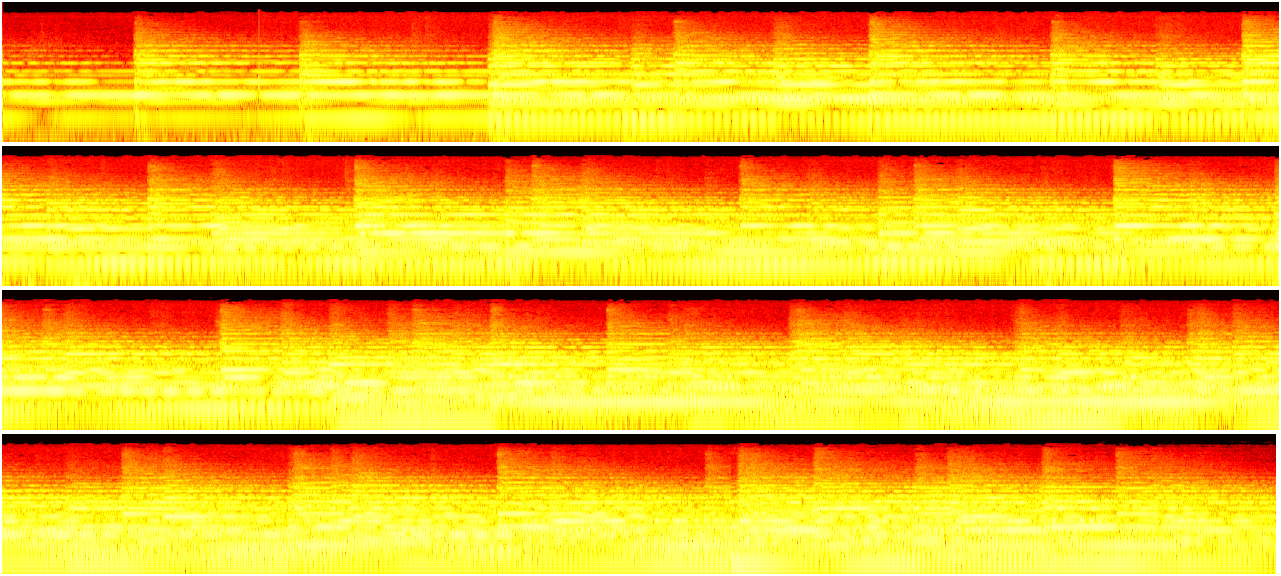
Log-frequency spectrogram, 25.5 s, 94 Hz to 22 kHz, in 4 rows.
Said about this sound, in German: Es ist 12 Uhr. Sie hören die Glocken der Pfarrkirche Reichenfels in Kärnten.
